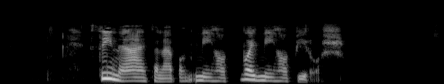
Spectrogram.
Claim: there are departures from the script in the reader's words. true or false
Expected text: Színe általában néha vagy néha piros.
false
